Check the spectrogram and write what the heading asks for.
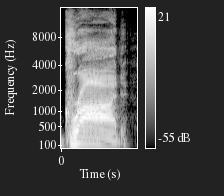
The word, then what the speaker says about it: Grodd: used caps uh ares his name is pronounced grodd gorilla grodd cedric yarborough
